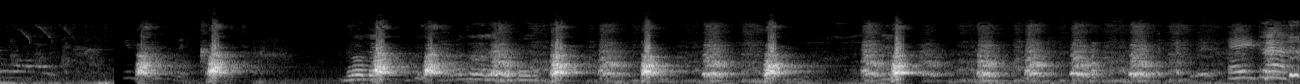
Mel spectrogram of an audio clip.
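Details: Shadow, a pet Labrador Retriever puppy, barks repeatedly in short, loud bursts, roughly one or two per second, with a brief pause after the first pair, while music and faint voices play in the background.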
